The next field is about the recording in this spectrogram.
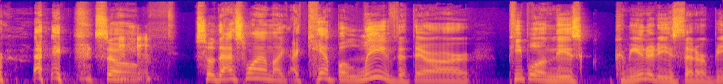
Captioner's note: laugh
